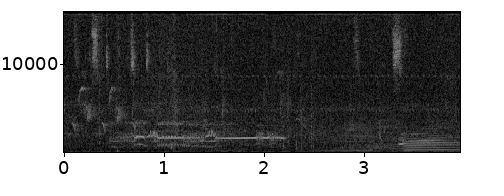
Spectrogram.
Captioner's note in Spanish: animales llamando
